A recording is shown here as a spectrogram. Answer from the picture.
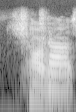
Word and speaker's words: Charles: wait a second Charles Charles sorry you don't pronounce the L in Charles by the way uh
